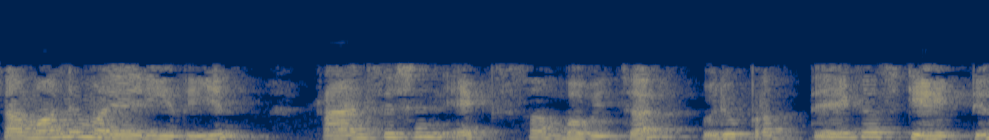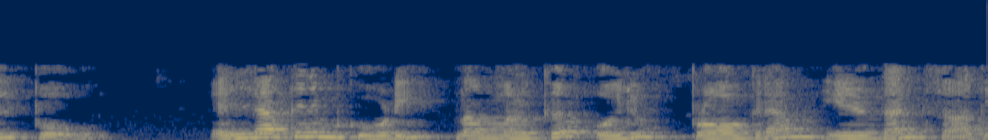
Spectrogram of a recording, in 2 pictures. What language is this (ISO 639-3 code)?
mal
